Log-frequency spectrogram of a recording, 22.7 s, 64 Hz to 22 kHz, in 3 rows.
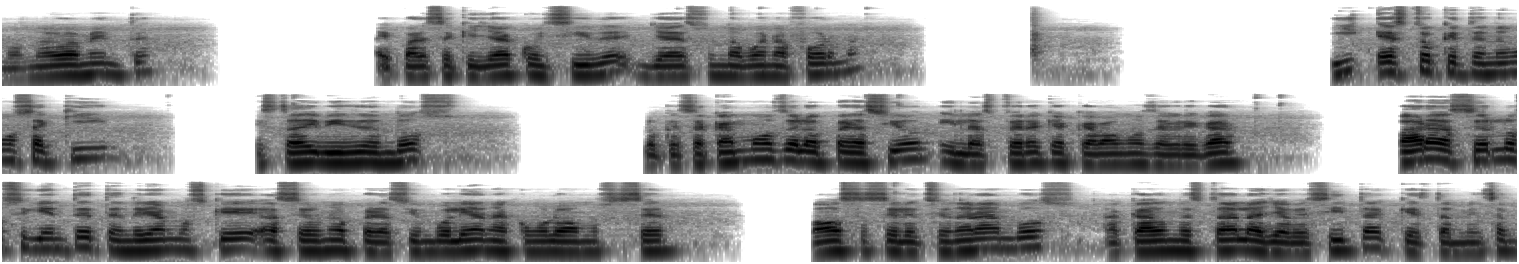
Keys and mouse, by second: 3.4-3.8 middle drag, 4.1 middle click, 4.8-5.2 shift+middle drag, 5.8 click, 6.2-6.7 middle drag, 6.9 middle drag, 8.5 click, 9.0 click, 9.7 click, 10.2 click, 12.0 click, 19.1-19.8 drag.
